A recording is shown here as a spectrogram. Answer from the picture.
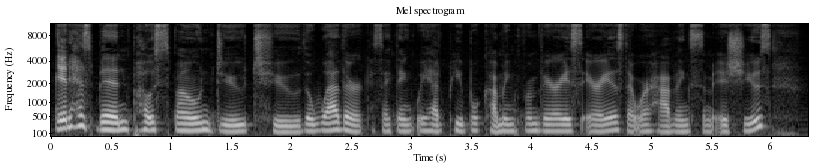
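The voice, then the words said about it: Rough, poor-sounding voice. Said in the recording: “sorry, my voice sounds terrible.”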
